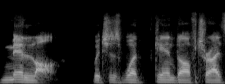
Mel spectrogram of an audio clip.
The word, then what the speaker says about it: mellon: But in Sindarin, which is the name of the language that Tolkien comes up with, it is pronounced melon, which is what Gandalf tries to say.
